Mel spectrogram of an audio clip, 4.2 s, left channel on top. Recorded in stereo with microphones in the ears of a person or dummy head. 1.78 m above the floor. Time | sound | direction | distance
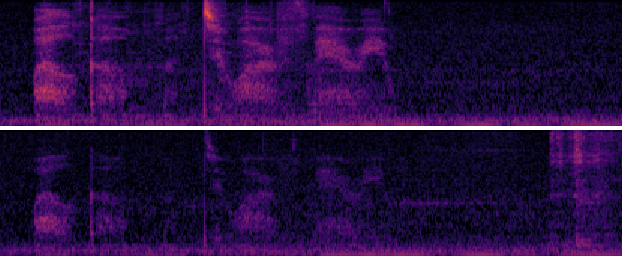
0.2 | whispering | 75° left (ahead or behind) | ?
